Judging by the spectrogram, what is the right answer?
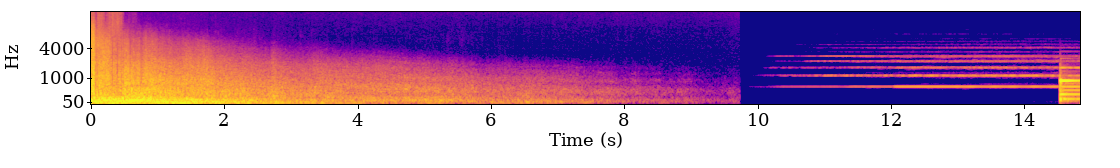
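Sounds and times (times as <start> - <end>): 
burning ship exploding in a huge deep blast: 0.0 - 7.9.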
